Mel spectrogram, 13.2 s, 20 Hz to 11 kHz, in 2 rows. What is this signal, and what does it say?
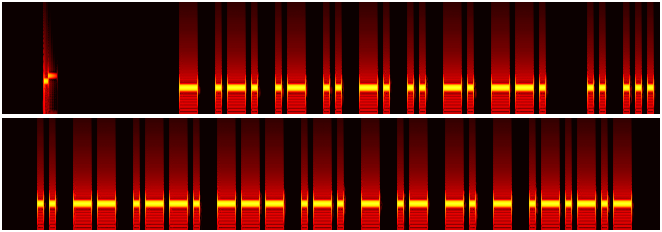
Morse code, heard as a keyed tone, about 20 wpm, 700 Hz. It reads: TRAINING IS IMPORTANT.
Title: Sentences from Top 1000 Words - Review Part 4 - 20wpm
